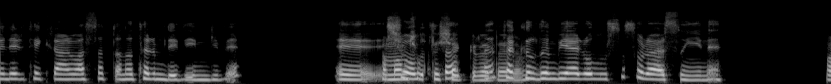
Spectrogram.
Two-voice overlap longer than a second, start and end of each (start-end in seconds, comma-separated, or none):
3.8-5.4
